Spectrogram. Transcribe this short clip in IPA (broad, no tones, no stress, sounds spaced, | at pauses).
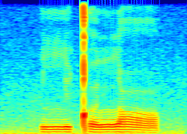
lː i ǃ ʌ lː ɑ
